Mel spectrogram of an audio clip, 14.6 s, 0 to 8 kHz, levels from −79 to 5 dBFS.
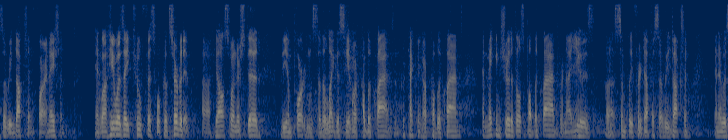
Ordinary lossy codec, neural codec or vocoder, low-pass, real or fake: MP3, 64 kbps; codec, 16 kHz, 1.1 kbps, Voila-Tokenizer; 7.2 kHz; fake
